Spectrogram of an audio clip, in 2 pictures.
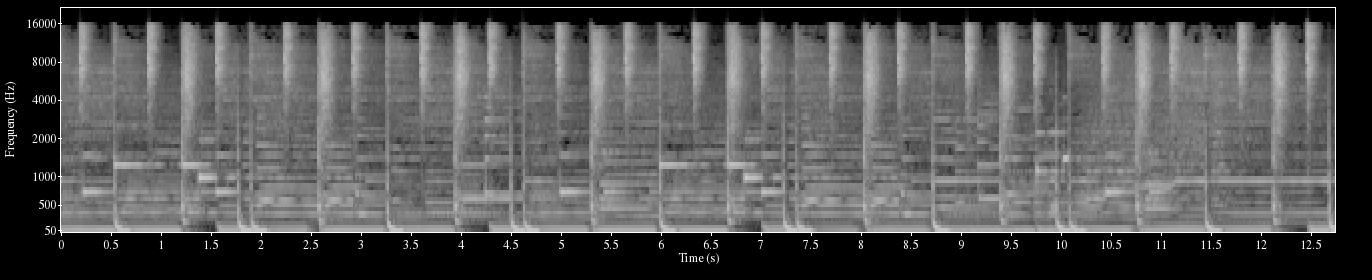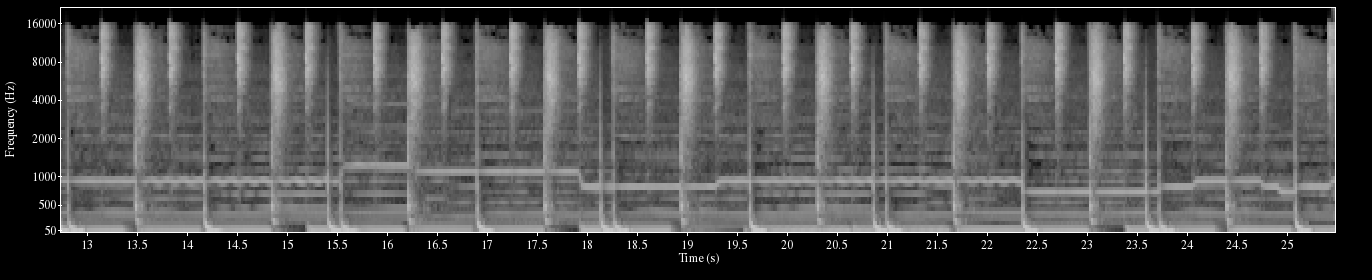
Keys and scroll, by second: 0.3 KP_3, 1.1 g, 10.4 g, 10.9 Escape, 11.8 g, 12.7 Escape, 23.0 ctrl+shift+s.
